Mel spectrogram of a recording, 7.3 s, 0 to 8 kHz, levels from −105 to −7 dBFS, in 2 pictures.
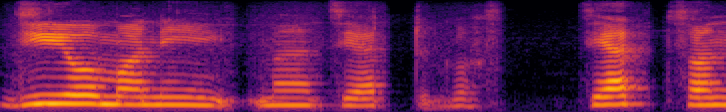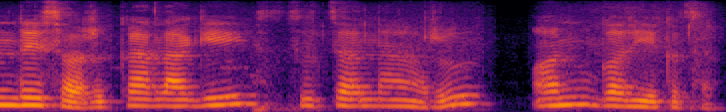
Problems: background sounds at intervals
